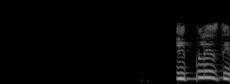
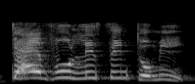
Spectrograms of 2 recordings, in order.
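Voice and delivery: loud call to the devil, then slower; addressing the devil; 5 semitones higher, 8 dB louder, slower than usual. Retold or imitated. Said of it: "I say".

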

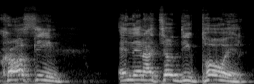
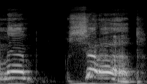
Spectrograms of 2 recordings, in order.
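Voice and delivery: annoyed inner voice; 9 semitones higher, much slower than usual. Retold or imitated. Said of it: "in my head".

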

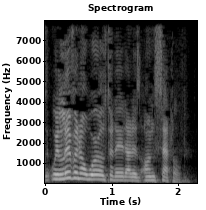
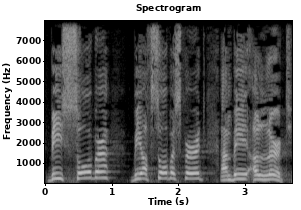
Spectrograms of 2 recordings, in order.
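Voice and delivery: raised, emphatic scripture reading; preaching scripture; 5 semitones higher, 5 dB louder than usual. Acted. Preacher reading to the congregation, emphatic. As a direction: proclaim it to the church.

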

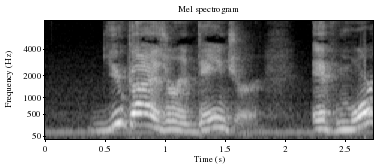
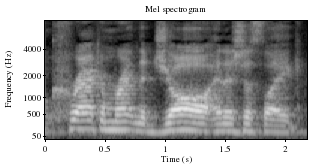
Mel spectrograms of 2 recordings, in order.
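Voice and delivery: ordinary talk

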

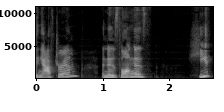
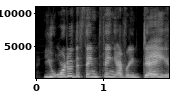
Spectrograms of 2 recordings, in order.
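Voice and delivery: louder, higher angry sputter; 5 semitones higher, 5 dB louder than usual. A narrator's reading. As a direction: spit it out in outrage. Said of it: "Stephanie sputtered".

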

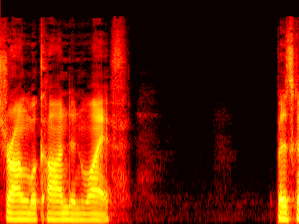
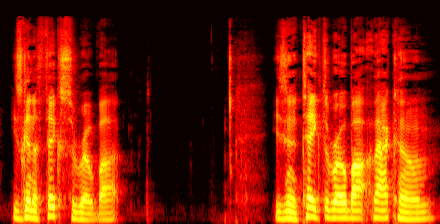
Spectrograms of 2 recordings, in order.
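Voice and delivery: ordinary delivery

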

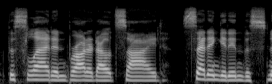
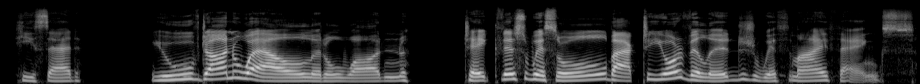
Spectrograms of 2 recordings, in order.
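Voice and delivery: put-on kind old wizard; 3 semitones lower than usual. Wizard kindly praises Silva.

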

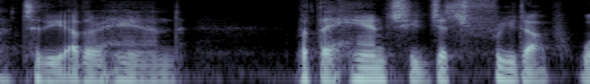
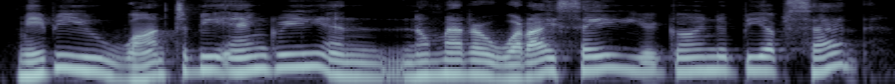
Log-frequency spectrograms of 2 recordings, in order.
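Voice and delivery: higher, lightly voiced innocent question; 11 semitones higher than usual. Verona to Lucy, mock innocent. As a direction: play it innocent, feigning naivety. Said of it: "sounding innocent".

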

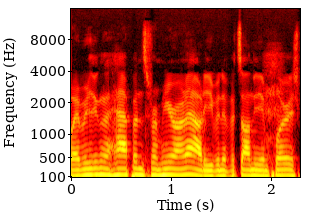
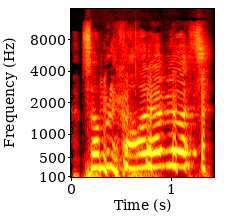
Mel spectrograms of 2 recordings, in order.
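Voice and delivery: squeaky high mock shout; high mock yell; 4 dB louder than usual. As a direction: yell it high like a panicked exec. Quoting RoboCop line mockingly.

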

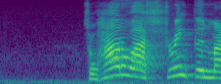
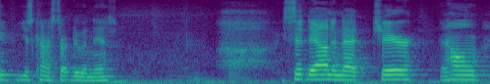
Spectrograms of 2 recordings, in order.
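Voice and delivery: ordinary talk

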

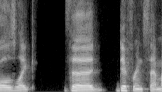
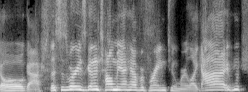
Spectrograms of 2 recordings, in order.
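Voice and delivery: retold panic; 4 semitones higher, 4 dB louder than usual. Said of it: "Like, freaking out".

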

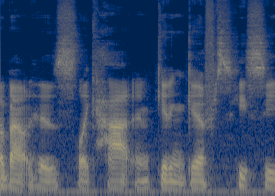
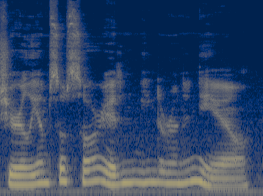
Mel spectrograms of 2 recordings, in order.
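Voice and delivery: higher-pitched mock apology; acted apology; 6 semitones higher, 4 dB quieter than usual. Spike apologizing to Cheerilee for bumping into her, apologetic.

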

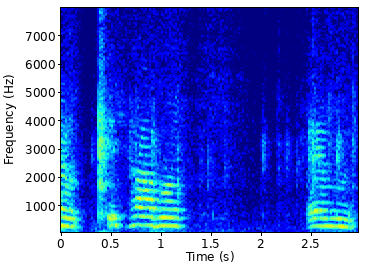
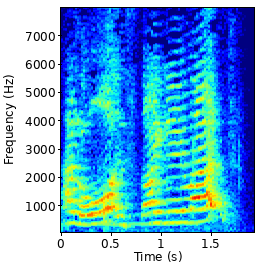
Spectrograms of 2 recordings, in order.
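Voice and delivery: calling out; 6 semitones higher, 16 dB louder than usual. Pretend. Calling out in empty hotel.

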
